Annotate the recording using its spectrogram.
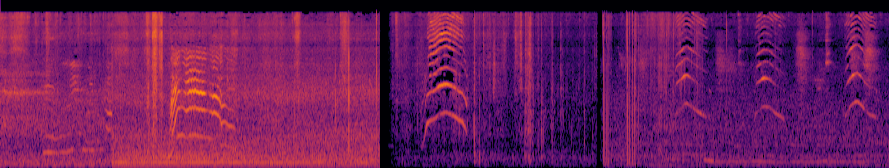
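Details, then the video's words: Kitten meows from a compilation of animal sounds met in Turkey: several high, arching mews repeated in bursts, some overlapping, after an opening stretch of steady low hum and background noise with faint voices. "Yavru Kedi Sesleri"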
